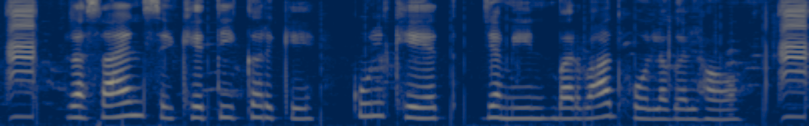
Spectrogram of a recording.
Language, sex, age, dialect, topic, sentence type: Bhojpuri, female, 18-24, Western, agriculture, statement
